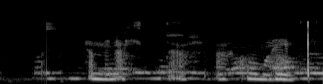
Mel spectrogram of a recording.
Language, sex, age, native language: Icelandic, male, 11, Icelandic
